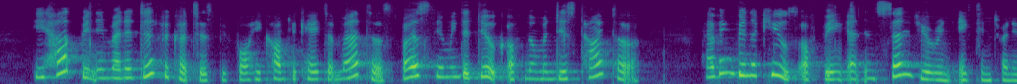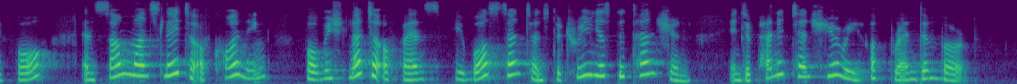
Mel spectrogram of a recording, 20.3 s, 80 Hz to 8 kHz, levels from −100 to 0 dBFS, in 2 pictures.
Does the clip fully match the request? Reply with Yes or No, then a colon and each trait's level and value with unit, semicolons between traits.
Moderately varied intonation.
No: wide, 7.1 semitones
